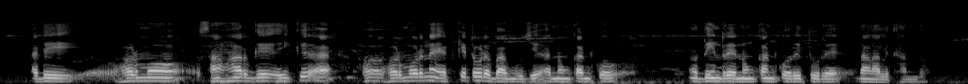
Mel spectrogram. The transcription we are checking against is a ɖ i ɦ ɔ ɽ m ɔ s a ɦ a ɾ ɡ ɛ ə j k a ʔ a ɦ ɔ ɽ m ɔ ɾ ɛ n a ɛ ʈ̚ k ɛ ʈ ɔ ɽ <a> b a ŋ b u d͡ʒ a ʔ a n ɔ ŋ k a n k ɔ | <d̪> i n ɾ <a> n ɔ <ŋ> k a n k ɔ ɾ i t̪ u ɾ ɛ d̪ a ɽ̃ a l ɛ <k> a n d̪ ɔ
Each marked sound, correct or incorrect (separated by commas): incorrect, correct, incorrect, correct, incorrect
